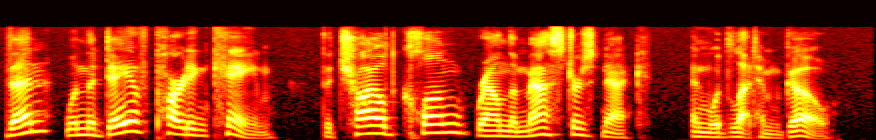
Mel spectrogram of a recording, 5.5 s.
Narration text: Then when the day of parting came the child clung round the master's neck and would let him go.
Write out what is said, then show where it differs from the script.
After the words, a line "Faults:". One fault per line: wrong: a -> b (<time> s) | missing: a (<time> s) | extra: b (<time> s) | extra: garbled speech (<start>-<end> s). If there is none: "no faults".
Then when the day of parting came the child clung round the master's neck and would let him go.
Faults:
no faults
